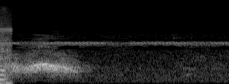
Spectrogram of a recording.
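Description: Music cuts off at the start, leaving a cricket trilling steadily at one high pitch, with a short rising-and-falling lower tone about half a second in.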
